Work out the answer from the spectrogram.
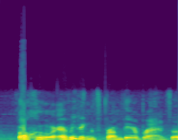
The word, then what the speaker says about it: Focallure: Why am I pronouncing it wrong? Focallure.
